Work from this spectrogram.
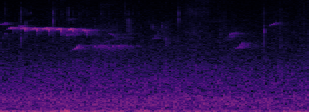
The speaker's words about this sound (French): Et euh, ici, là, puisque tu viens de Touraine et que je suppose c'est la première fois que tu viens dans nos régions ariégeoises, quels son qui émanent de la forêt de marque Bah, particulièrement les oiseaux, là, qu'on entend.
